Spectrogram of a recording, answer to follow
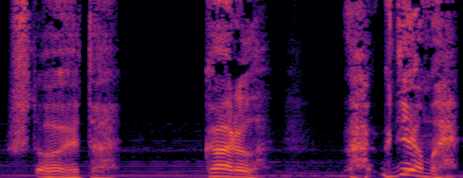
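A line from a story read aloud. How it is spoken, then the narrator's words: Hoarse. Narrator (Russian): заговорил он, наконец, хрипло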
